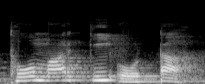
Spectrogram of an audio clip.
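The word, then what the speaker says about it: Thaumarchaeota: found in hot environment and थोमारकी ओटा कैसे pronounce करना है आपने दोबारा पढ़ें थोमारकी ओटा इनवॉल्वड इन नाइट्रोजन साइकिल डियर मिथेनोज जो मिथेन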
